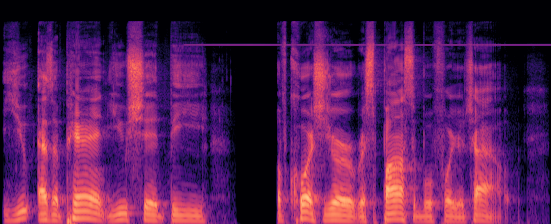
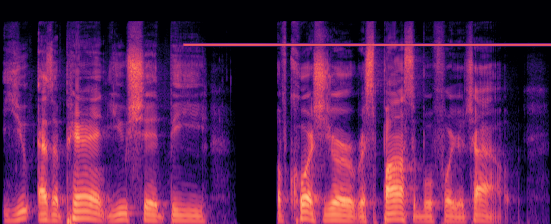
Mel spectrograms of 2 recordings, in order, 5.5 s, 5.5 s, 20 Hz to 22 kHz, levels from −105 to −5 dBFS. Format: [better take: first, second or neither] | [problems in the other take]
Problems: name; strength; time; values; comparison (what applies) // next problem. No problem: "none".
first | high-pitched whine; loud; from 2 s on; 9.5 kHz, 6 dB below the speech; faint in the first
